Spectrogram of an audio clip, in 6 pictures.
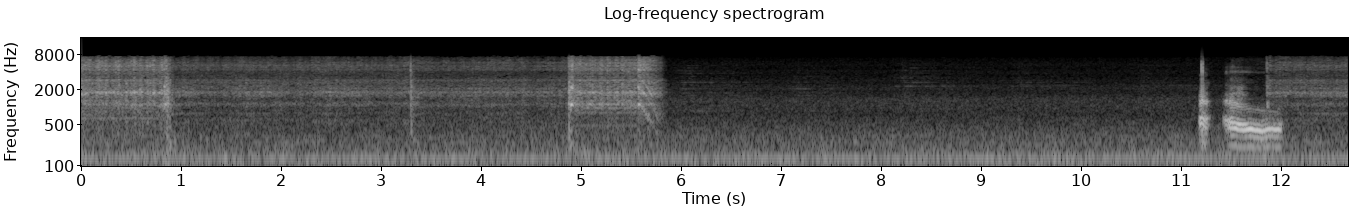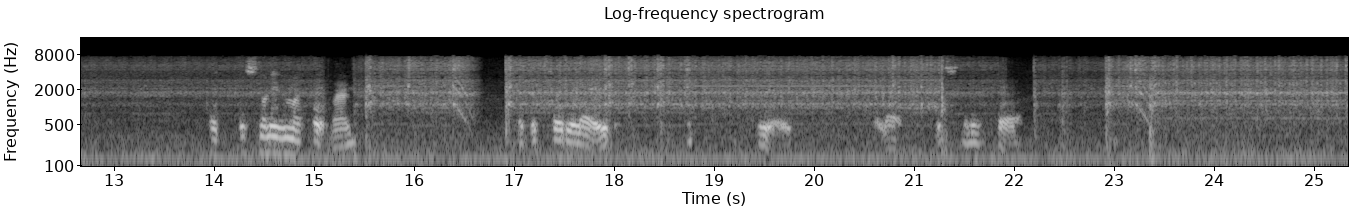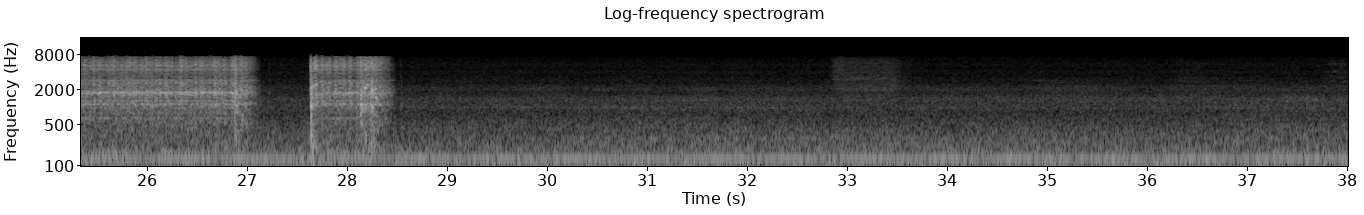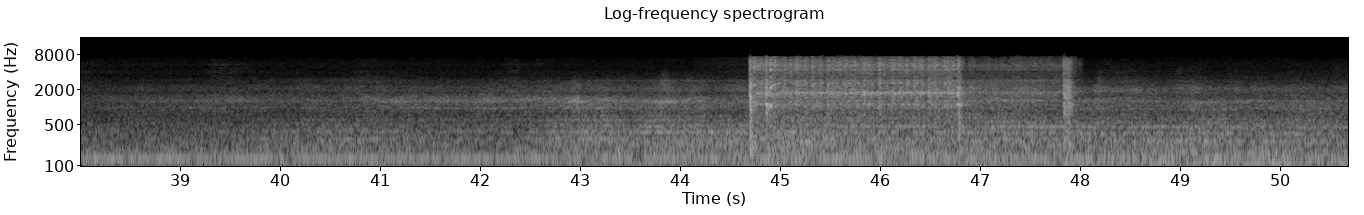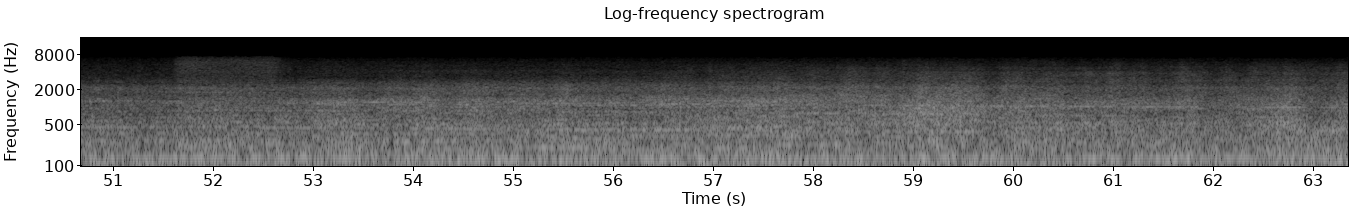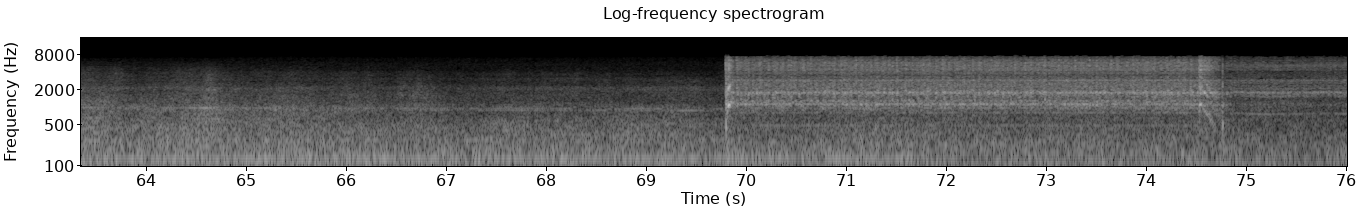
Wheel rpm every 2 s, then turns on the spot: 180, 70, 140, 0, 0, 10, 70, 120, 240, 330, 160, 160, 350, 230, 50, 0, 0, 0, 0, 0, 0, 0, 270, 190, 0, 0, 0, 0, 0, 0, 0, 0, 0, 0, 60, 350, 350, 120.
0-4 10-14 46-48 74-76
